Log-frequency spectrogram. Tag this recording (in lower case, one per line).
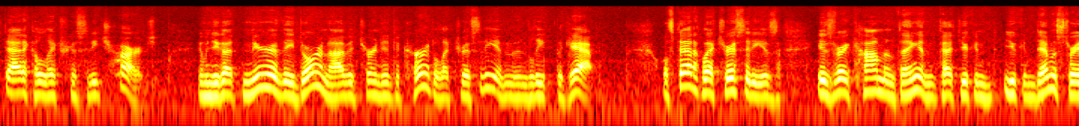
speech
